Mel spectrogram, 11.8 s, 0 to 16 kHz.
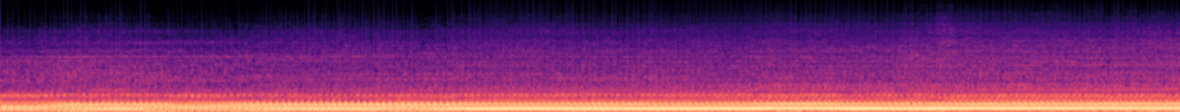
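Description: A Ford F150 pickup with a Gen 2 Coyote twin-turbo engine pulls hard and shifts up through its gears, a loud, steady engine roar from inside the cab with pitch changes at each shift.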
